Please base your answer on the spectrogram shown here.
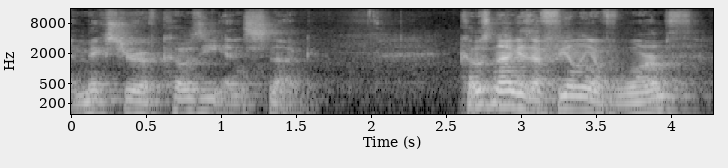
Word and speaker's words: coznug: kozni c-o-z-s-n-u-g a mixture of cozy and snug cosnug is a feeling of warmth comfort and safety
